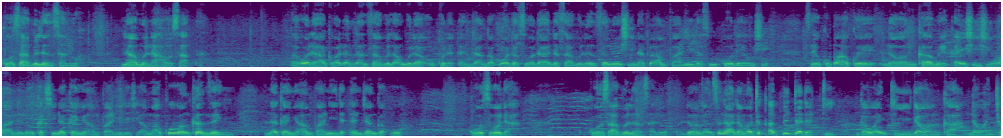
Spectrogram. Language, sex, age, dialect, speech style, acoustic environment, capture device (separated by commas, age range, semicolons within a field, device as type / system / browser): Hausa, male, 25-34, Nigeria - Katsina, happy, nature, mobile / Linux / Chrome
